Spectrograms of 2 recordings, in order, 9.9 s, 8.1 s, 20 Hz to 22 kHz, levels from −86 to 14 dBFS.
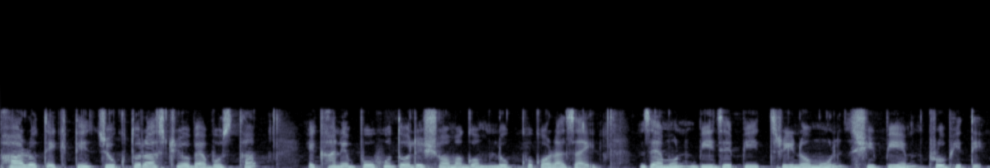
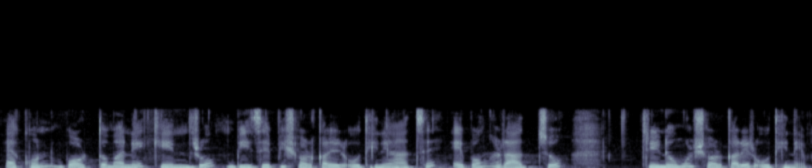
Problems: none marked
